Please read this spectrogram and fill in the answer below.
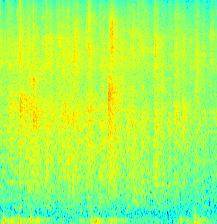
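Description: A congregation applauding: many hands clapping together, thinning out toward the end.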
